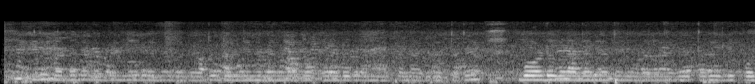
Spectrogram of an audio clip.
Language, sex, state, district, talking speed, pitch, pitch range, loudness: Kannada, female, Karnataka, Dharwad, 135 wpm, 195 Hz, 190-200 Hz, -18 LUFS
